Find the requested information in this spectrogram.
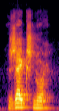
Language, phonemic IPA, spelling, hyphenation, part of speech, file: Dutch, /ˈzɛi̯k.snɔr/, zeiksnor, zeik‧snor, noun, Nl-zeiksnor.ogg
- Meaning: 1. a droopy moustache that somewhat exceeds the width of the lips 2. someone who moans, a whinger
